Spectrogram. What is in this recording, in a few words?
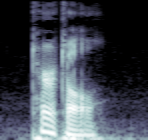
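"turtle", American English; gcompris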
